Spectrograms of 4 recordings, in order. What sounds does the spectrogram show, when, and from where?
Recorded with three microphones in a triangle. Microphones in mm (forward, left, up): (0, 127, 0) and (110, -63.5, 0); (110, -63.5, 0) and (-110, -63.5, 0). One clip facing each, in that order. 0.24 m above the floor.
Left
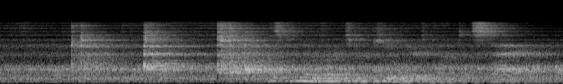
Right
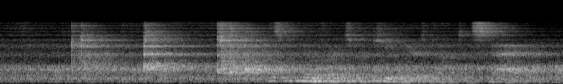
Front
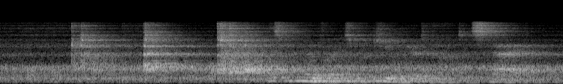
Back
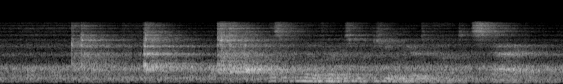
0.7 s crushing: 10° right, 1.1 m
2.7 s a man speaking: 10° left, 1.6 m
